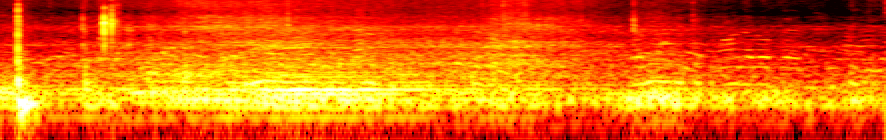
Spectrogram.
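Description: Voices in the background, with a passing motor vehicle that swells about a second in and fades before the end; two sharp knocks right at the start.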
